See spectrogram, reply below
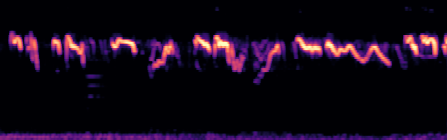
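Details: Lark singing flowing, fluty whistles, some long and wavering, others short and slurred, strung together over several seconds with a soft low murmur beneath.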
